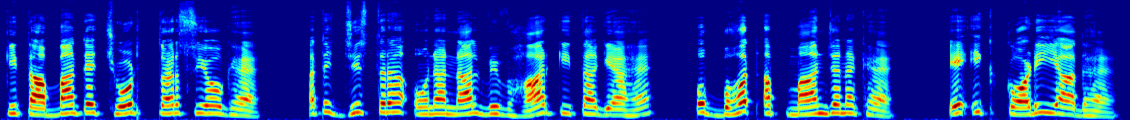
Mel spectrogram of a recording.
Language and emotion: Punjabi, disgusted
